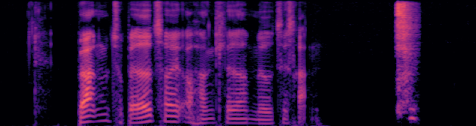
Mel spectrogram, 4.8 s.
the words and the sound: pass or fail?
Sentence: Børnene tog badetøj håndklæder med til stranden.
fail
